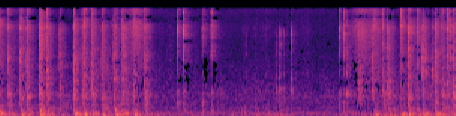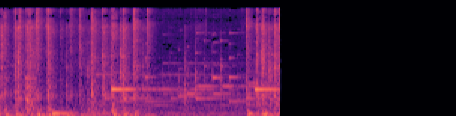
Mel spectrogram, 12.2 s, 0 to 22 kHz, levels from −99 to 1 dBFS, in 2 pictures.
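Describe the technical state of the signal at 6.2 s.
At 6.2 s the audio is intact, with no dropout, clipping, distortion or other fault audible in the sound at that point.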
